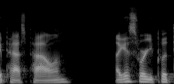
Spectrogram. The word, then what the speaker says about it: Paspalum: I say Paspalum.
